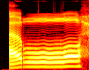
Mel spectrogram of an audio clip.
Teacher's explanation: Pastikan sifat hams atau bisikannya jangan sampai terputus, ya. Harus terus mengalir.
